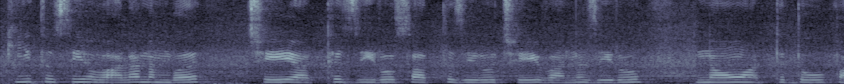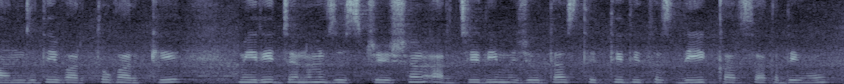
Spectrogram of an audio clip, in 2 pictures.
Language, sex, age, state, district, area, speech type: Punjabi, female, 30-45, Punjab, Barnala, rural, read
